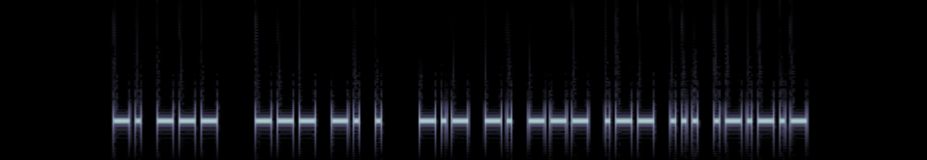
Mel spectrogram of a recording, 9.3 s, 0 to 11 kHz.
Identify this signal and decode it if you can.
Morse code, heard as a keyed tone, about 22 wpm, 700 Hz. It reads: NO ONE KNOWS.
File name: practice / 22wpm / Sentences with 2-Word Phrases - 22wpm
